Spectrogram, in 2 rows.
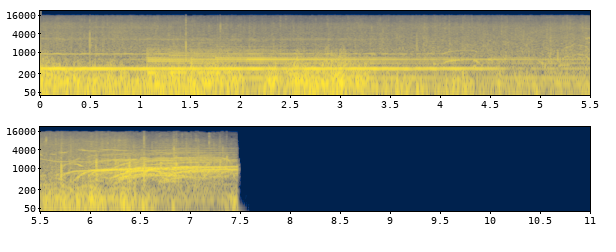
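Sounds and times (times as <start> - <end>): low rumbling noise: 0.0 - 7.1.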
